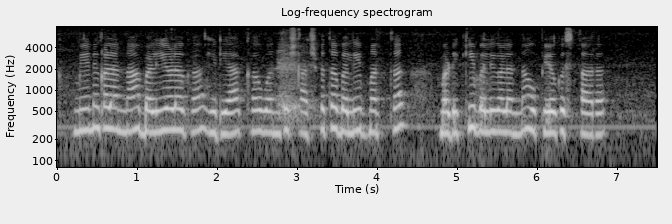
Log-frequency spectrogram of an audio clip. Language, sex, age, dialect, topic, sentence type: Kannada, female, 18-24, Dharwad Kannada, agriculture, statement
